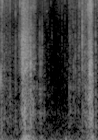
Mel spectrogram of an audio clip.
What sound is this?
SLIDING ON GRAVEL
sliding foot against harsh pavement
